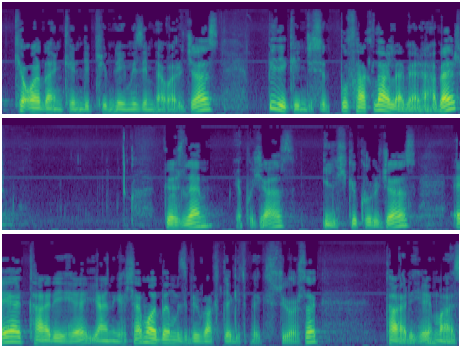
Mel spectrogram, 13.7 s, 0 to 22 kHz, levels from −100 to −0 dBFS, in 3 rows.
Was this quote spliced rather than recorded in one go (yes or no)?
yes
